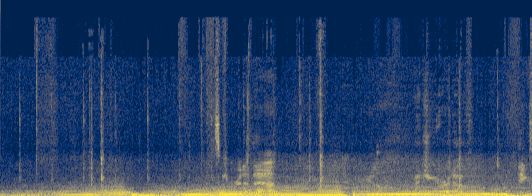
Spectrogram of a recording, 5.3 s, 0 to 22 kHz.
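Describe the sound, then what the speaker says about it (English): A 2023 BMW M3 Competition xDrive Edition 50 Jahre engine revs with its exhaust sound mode switched on, giving loud, close rising pulls broken by short gear-change dips, repeated several times. "exhaust sound"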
